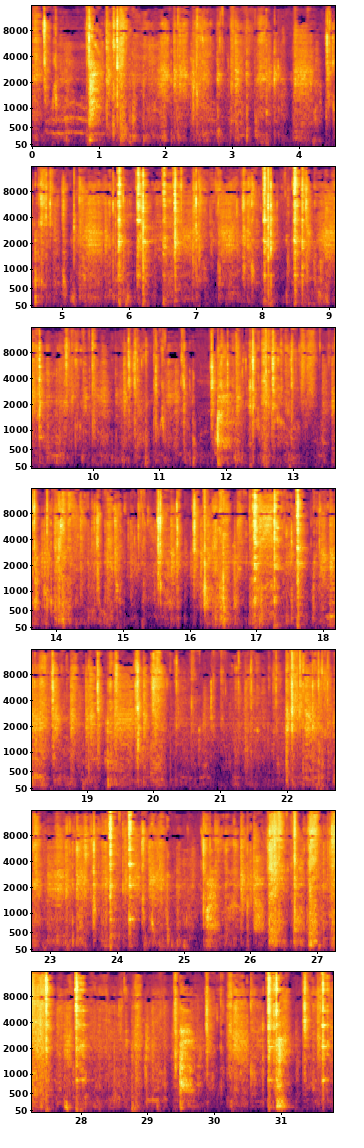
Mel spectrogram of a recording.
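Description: Close-up eating sounds: a man chewing and slurping mouthfuls of rice and dried chilies, with a metal spoon clinking and scraping against a ceramic bowl in sharp clicks throughout.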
